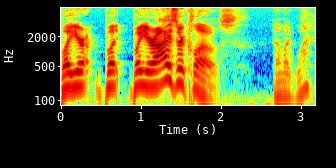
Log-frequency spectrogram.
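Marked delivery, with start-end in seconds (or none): 0.0-2.2 put-on woman's yell, higher, louder, slower. Comedian retelling what a woman yelled during his joke, imitating her yell. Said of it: "this woman yells".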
